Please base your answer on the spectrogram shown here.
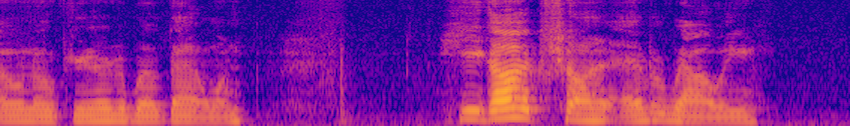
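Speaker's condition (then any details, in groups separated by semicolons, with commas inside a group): Cerebral palsy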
